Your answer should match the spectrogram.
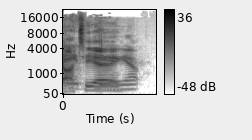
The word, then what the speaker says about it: Gaultier: Or I always say Gaultier.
